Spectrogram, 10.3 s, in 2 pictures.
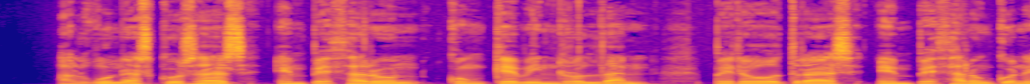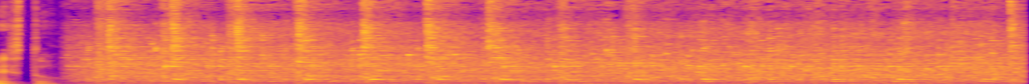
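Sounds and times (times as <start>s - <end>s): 
speech: 0.3s - 6.4s
pots and pans banged in balcony protest: 5.5s - 10.2s.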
